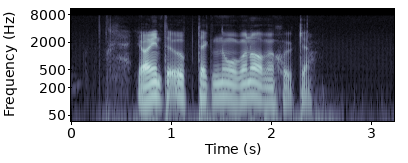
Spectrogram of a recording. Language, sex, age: Swedish, male, 31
